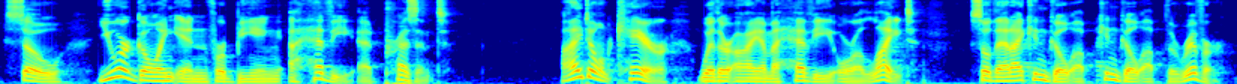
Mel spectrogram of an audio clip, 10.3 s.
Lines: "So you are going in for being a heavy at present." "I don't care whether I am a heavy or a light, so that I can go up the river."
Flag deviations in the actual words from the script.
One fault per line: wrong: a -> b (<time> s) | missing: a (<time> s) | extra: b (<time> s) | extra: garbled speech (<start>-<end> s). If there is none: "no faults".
extra: can go up (9.1 s)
